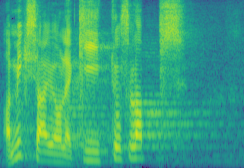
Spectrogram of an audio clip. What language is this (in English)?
Estonian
